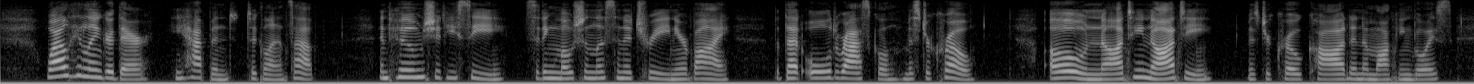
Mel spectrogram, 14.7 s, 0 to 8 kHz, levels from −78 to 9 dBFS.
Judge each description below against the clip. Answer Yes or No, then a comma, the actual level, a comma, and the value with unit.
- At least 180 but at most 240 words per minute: No, average, 150 wpm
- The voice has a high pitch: Yes, high, 200 Hz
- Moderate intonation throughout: Yes, average, 3.8 semitones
